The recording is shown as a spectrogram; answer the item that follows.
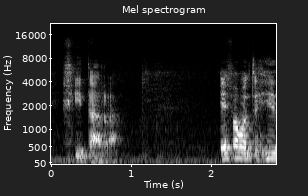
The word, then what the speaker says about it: guitarra: need to do, basically GU followed by an E or an I, it's just protecting the hard G sound, like in the word guitar, guitarra. I'm not saying guitarra, it's just, here the U is just protecting the G sound, so it doesn't become ch, guitarra.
